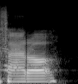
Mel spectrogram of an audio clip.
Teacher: Rnya tebalkan dengan faro. Ro ketika berharakat fathah itu harus dibaca tebal. Berarti angkat pangkal lidahnya.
